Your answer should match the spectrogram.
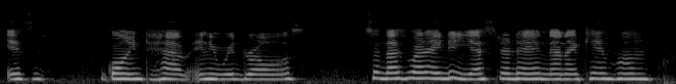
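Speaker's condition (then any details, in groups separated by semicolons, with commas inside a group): Cerebral palsy; spasticity and tightness, baclofen pump implanted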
